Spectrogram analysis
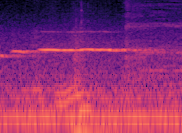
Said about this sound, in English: Come on. Take us out. We have a new song to whistle today, though. Isn't there?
